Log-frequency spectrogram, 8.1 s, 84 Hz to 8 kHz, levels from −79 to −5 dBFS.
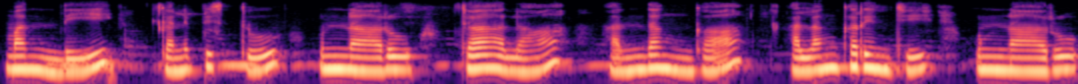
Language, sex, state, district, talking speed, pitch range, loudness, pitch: Telugu, female, Andhra Pradesh, Sri Satya Sai, 50 wpm, 180-220 Hz, -17 LUFS, 195 Hz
